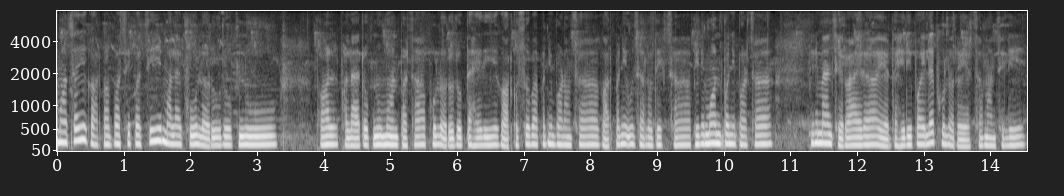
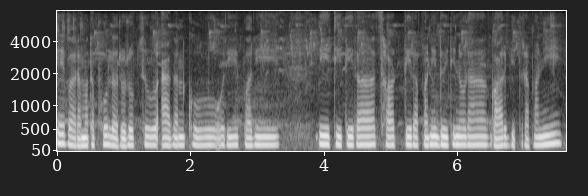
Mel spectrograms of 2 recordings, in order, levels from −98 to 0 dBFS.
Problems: none marked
